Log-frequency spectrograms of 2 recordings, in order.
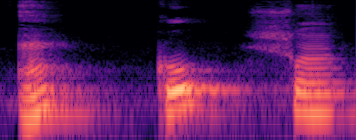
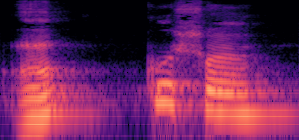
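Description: First: "Un cochon" as "un", "co", "chon"; syllable by syllable. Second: Said in the usual way. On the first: Shown as a demonstration. Teacher sounding out words to read, "Un cochon" in separate syllables. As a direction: pause after each syllable of "Un cochon". Reading drill, split then blended.

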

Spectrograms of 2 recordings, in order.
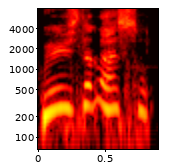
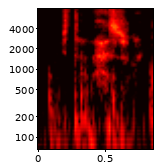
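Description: First: Said in the usual way. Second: Whispered search; whispering. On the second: Real, not acted. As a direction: breathe it out in a whisper. Searching in game.

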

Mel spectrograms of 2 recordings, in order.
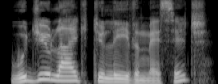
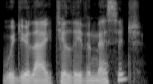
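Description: First: Would you like to leave a message? drawn out slowly; slow repetition. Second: Said in the usual way. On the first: Shown as a demonstration. Teacher slowly repeating the phrase for learners to copy. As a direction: spell it out slowly for the class. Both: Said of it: "Écoutez et répétez après moi".

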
